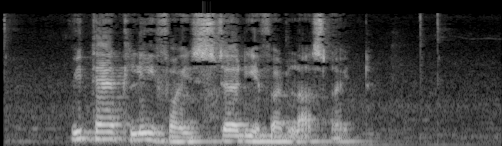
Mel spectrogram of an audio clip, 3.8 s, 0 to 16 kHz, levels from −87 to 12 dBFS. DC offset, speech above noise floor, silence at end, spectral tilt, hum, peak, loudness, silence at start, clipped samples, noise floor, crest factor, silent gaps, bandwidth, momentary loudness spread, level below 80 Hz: under 0.1%; 31 dB; 0.95 s; -4 dB/octave; none; 0 dBFS; -12 LUFS; 0.55 s; under 0.1%; -43 dBFS; 14 dB; none; 11.5 kHz; 10 LU; -44 dBFS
